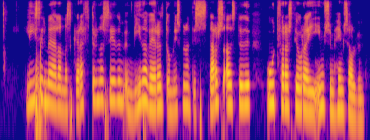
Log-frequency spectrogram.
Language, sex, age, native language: Icelandic, female, 40-49, Icelandic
